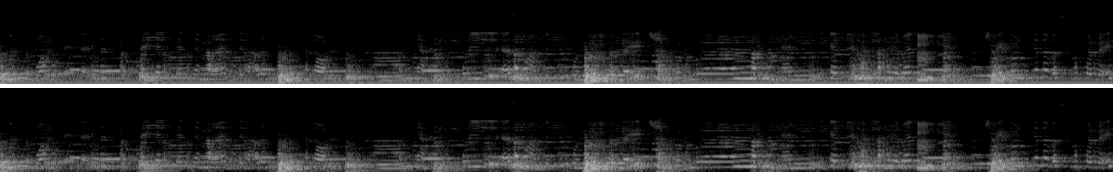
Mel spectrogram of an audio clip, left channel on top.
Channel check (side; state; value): left; noise; hum, 9 dB below the sound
